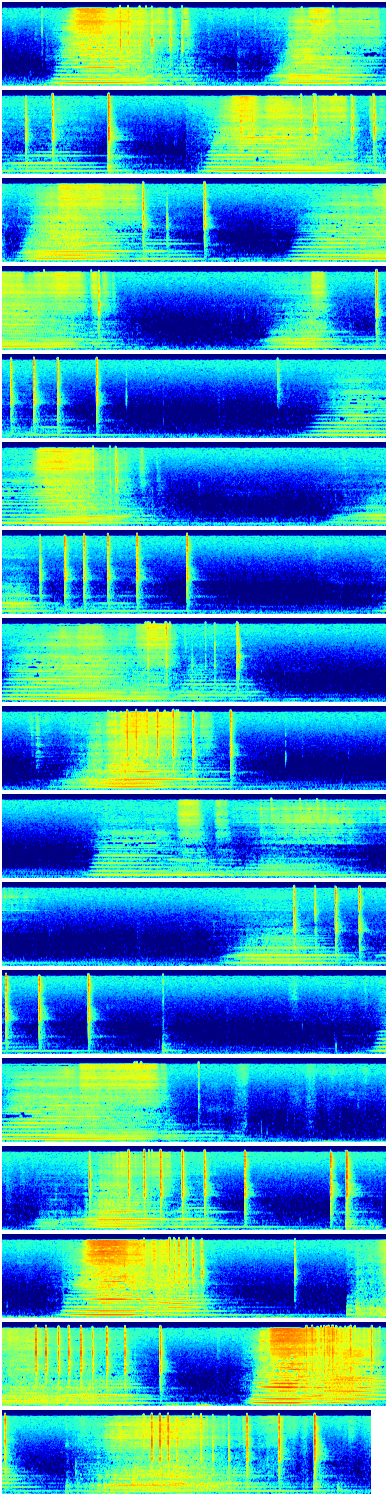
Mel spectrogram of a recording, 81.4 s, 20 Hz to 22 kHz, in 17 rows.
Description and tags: Close-mic of a medium size squeaky metal gate outdoors.
Earthworks TC25 > Marantz PMD661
